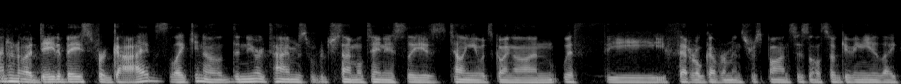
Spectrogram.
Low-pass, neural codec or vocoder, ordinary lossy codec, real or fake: 7.2 kHz; none; Opus, 16 kbps; real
